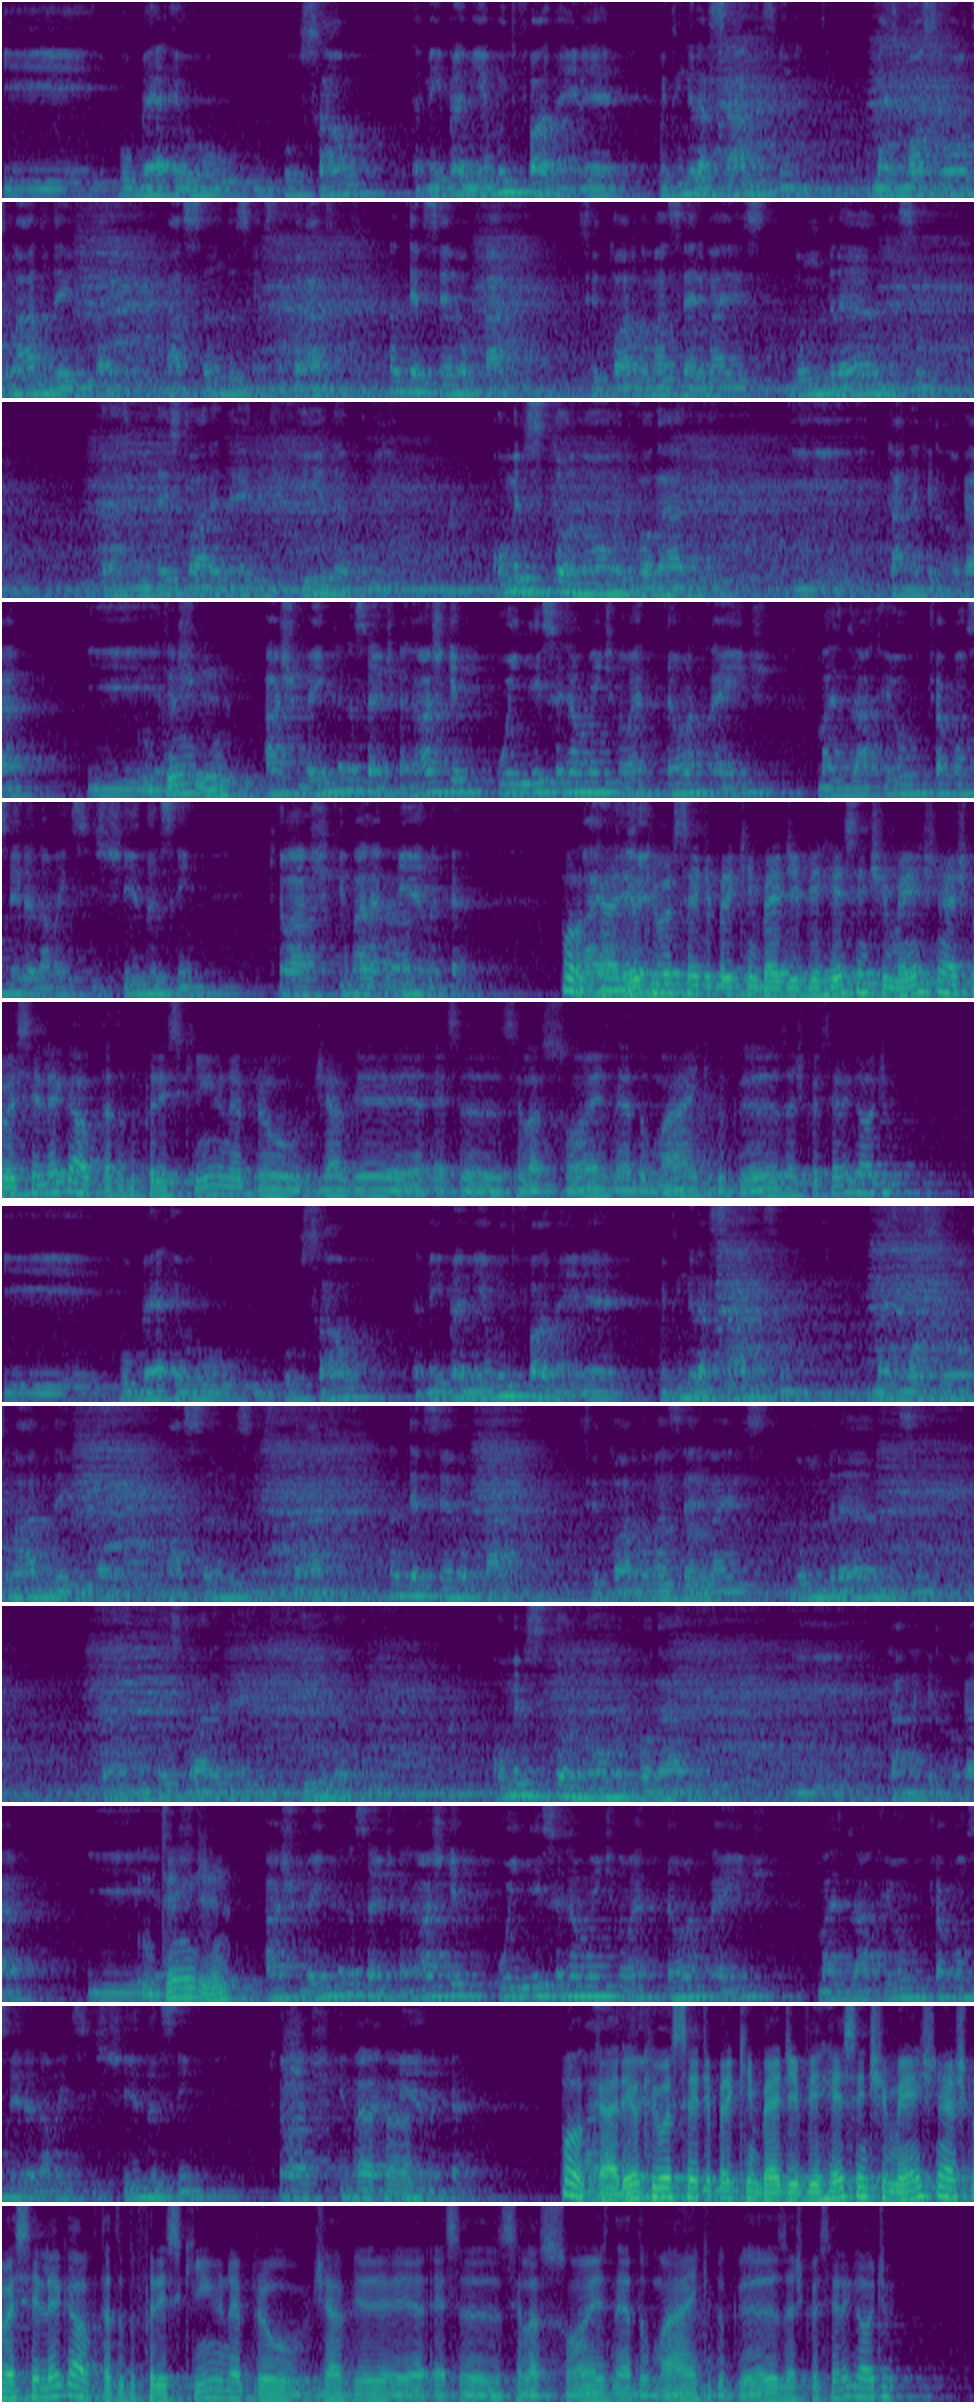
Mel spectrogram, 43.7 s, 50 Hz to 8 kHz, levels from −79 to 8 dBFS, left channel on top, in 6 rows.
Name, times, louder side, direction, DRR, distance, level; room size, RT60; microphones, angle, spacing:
voice 1, 0.0-2.8 3.1-6.1 6.5-8.3 8.5-11.3 11.6-14.4 15.3-17.6 18.3-20.1 20.5-22.1 22.5-23.4 23.8-27.6 28.0-30.8 31.2-32.7 33.5-34.2, equal, 25° left, 0.9 m, -38 dB
sound 1, 5.3-21.3, equal, 40° right, 3.3 m, -46 dB
voice 2, 12.2-12.6 22.9-23.6 31.3-31.4 31.8-32.3 33.4-43.1, right 4 dB, 80° right, 0.4 m, -29 dB
19.0 x 6.7 x 2.3 m
head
